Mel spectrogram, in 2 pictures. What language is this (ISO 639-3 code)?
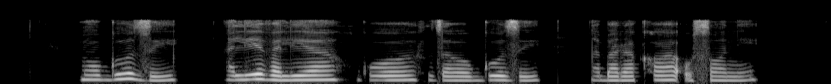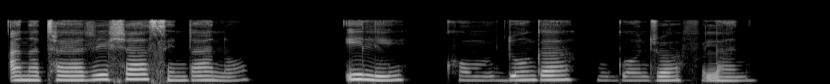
swa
